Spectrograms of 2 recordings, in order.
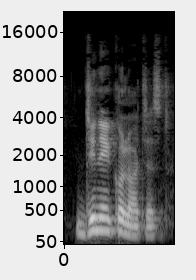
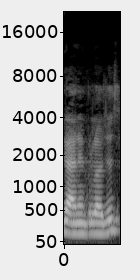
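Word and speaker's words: gynecology: फिर नेक्स्ट है हमारा जिने कोलॉजी तो जिने कोलॉजी प्रोनाउंस होता है वैसे हम बोल लेते हैं गाइनेकोलॉजिस्ट लेकिन वो गलत है ठीक है तो जिने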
